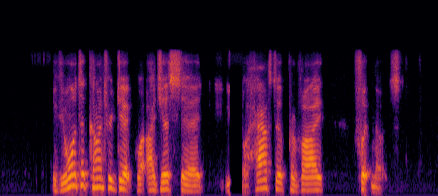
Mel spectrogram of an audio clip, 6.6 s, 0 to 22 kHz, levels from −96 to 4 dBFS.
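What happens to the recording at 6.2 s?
Nothing goes wrong at 6.2 s; the speech carries on intact through that moment.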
